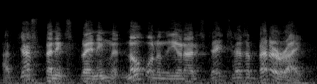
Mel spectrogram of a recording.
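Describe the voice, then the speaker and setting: A boisterous American millionaire. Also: male voice, medium pitch, sing-song, fast, pushed and bright, rough recording. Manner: boisterous, showman-like. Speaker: American millionaire castle owner. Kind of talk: 1930s film acting. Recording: old film soundtrack with music.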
